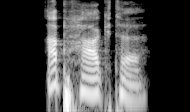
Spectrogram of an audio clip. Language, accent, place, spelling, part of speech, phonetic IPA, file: German, Germany, Berlin, abhakte, verb, [ˈapˌhaːktə], De-abhakte.ogg
- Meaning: inflection of abhaken: 1. first/third-person singular dependent preterite 2. first/third-person singular dependent subjunctive II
